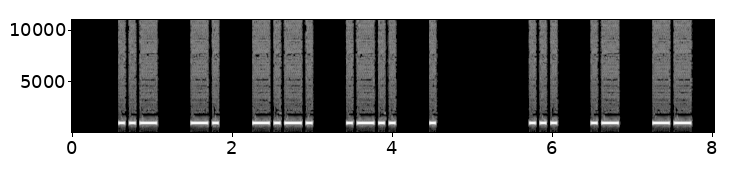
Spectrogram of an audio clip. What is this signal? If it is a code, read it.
Morse code, heard as a keyed tone, about 18 wpm, spaced as for 12 wpm, 1000 Hz. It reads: UNCLE SAM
